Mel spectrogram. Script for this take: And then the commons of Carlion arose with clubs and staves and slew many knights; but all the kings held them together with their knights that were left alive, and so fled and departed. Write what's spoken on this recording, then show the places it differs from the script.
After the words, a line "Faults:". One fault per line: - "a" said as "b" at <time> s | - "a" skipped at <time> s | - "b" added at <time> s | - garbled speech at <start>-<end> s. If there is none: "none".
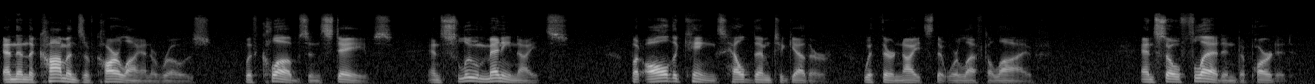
And then the commons of Carlion arose with clubs and staves and slew many knights; but all the kings held them together with their knights that were left alive, and so fled and departed.
Faults:
none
